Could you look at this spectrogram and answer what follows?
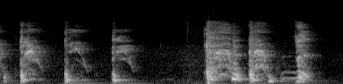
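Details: Coughing after eating very hot chili that burns the whole mouth and brings tears: six sharp, harsh coughs, three spaced apart, then a tighter run of three.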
